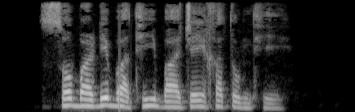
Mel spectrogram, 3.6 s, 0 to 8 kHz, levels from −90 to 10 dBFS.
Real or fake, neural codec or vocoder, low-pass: real; none; 7.2 kHz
